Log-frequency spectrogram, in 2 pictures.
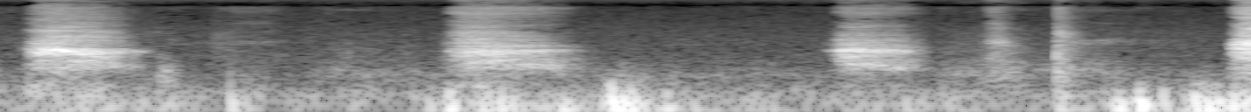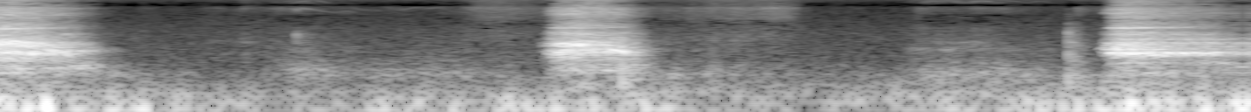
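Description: A boulderer's sharp, forceful exhalations from the effort of hard climbing: six breaths, about two seconds apart. A few faint clicks fall between them.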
